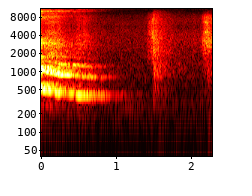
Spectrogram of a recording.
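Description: A man's long howl-like wail that slides down in pitch and fades out about a second in. A single sharp click follows shortly after.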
